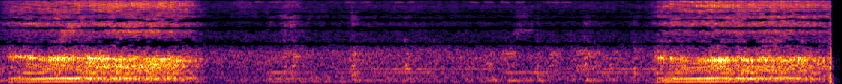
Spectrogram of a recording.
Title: Drunk snoring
